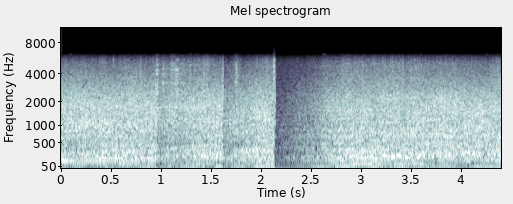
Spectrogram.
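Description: Street traffic: cars running and passing on the road alongside, a steady rush of engine and tyre noise with a low engine hum. The noise drops suddenly about halfway through and builds back up over the next second.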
